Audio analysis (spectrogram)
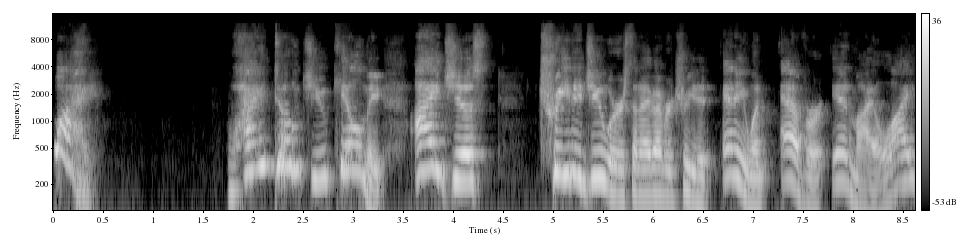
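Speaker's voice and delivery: play-acted, very high, sobbed-out tearful crying. Recounting overwhelming love from God, the speaker replays their words while reenacting crying speech. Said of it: "I started crying and I said".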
